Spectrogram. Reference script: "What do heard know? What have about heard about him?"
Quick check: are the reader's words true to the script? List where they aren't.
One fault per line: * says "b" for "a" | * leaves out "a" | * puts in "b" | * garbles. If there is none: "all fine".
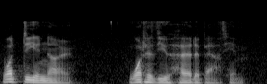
* says "you" for "heard"
* says "you" for "about"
